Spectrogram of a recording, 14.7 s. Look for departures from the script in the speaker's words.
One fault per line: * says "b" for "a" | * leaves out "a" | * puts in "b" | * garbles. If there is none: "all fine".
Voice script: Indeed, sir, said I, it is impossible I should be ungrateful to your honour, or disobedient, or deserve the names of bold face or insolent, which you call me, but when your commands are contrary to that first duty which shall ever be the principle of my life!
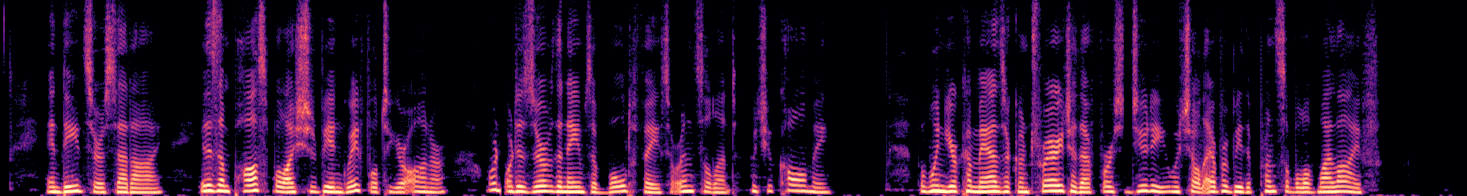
* leaves out "disobedient"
